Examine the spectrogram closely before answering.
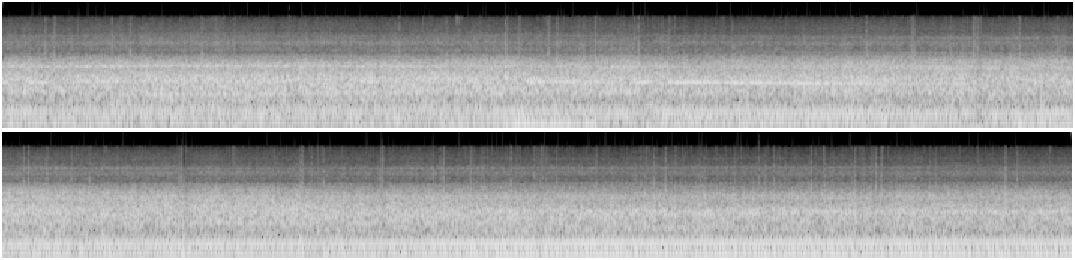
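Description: A motorcycle engine hums steadily close by as the bike rides along.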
